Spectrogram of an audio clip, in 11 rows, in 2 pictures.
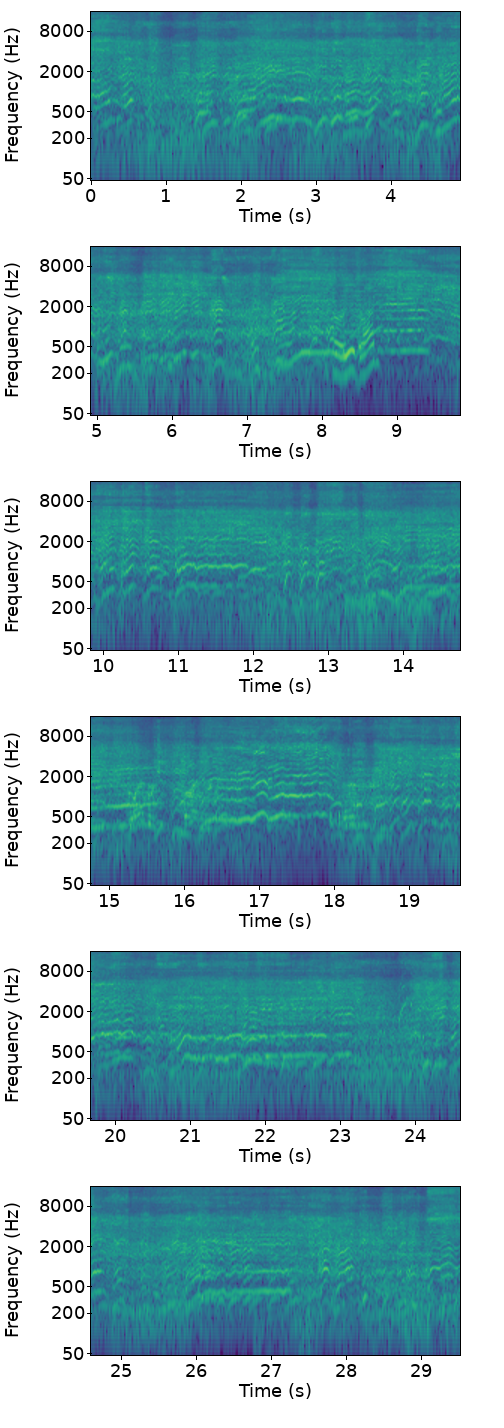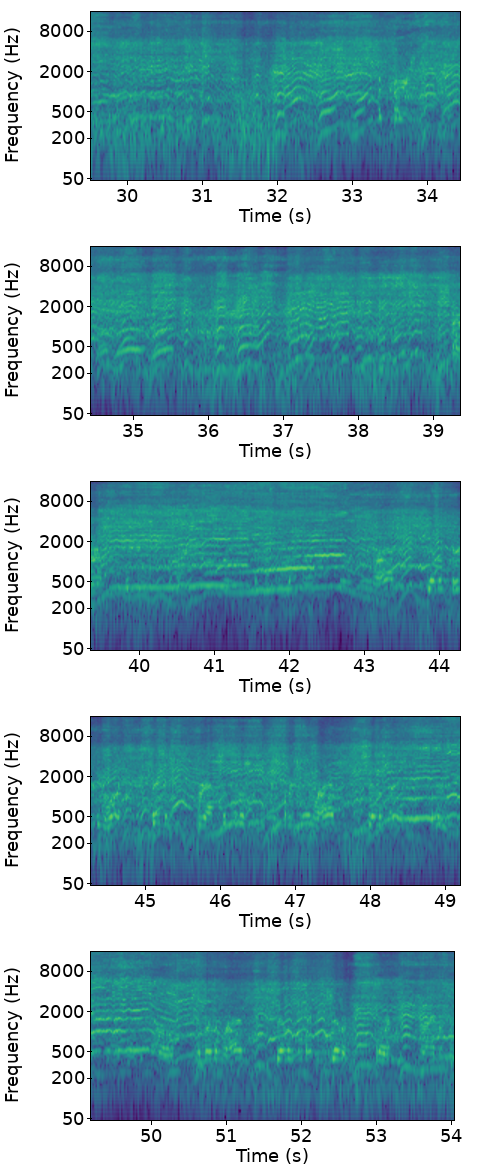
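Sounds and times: rc car engines whining: 0.0s - 54.0s.

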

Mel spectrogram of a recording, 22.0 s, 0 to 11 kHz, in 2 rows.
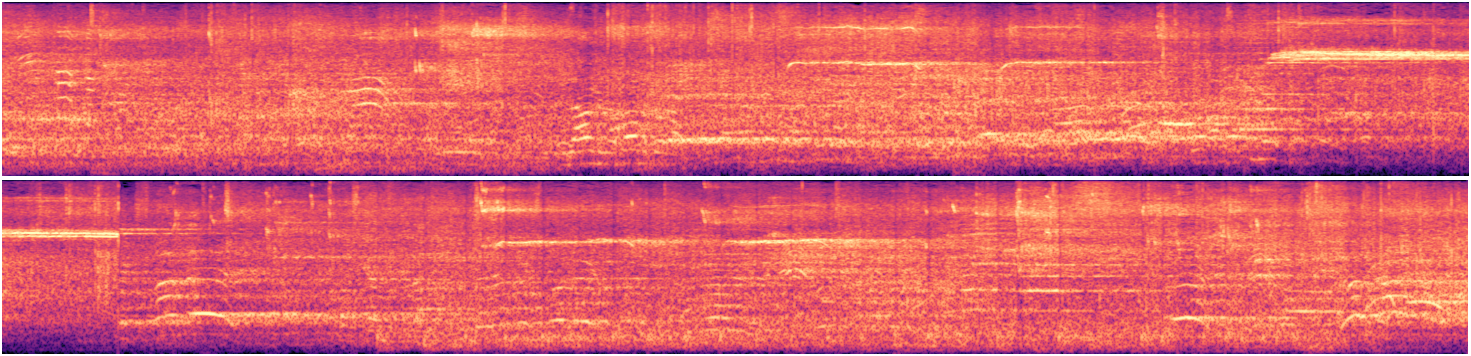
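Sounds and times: players and spectators shouting: 18.6s - 22.0s.

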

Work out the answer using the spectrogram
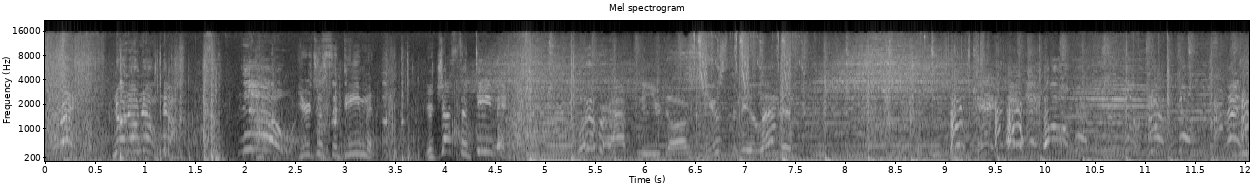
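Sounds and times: trailer music with low beat: 4.7s - 12.0s
dog barking: 9.0s - 10.0s.

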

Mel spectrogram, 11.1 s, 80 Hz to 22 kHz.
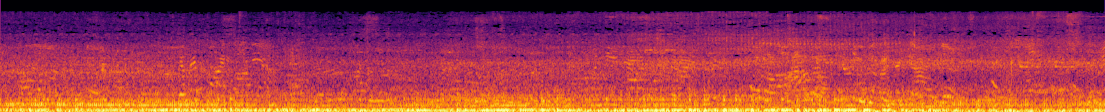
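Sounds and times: people talking: 0.0s - 11.0s
street traffic rumble: 0.0s - 11.0s.

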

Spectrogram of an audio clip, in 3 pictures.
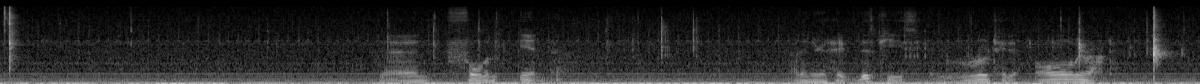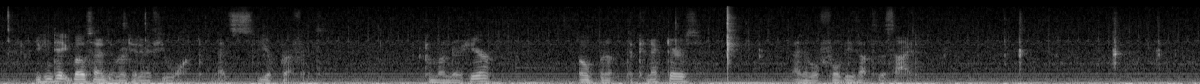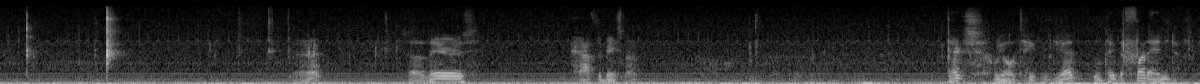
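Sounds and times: steady low hum: 0.0s - 36.0s.

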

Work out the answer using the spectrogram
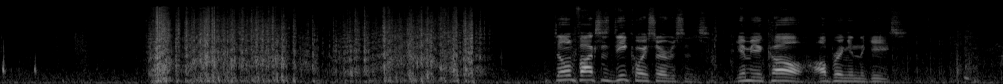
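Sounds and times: fabric flags flapping: 1.4s - 5.0s.

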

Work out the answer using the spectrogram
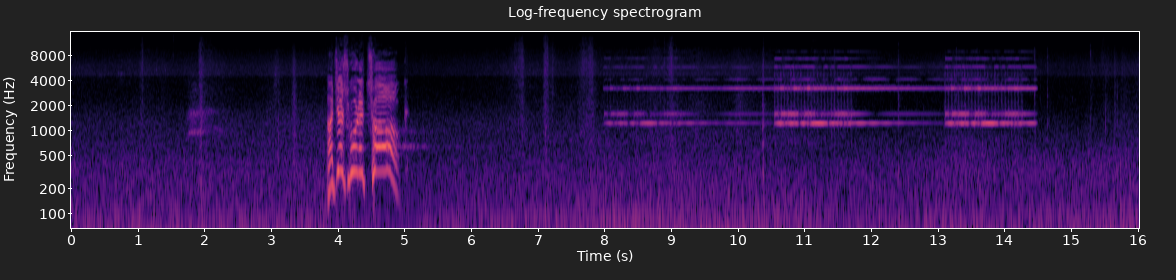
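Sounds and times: mobile phone ringtone: 8.0s - 14.5s.

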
